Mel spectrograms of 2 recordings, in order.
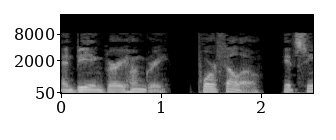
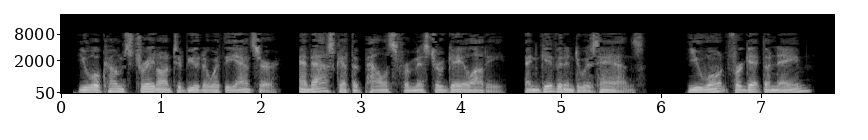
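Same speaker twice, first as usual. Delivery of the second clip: plain reading voice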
